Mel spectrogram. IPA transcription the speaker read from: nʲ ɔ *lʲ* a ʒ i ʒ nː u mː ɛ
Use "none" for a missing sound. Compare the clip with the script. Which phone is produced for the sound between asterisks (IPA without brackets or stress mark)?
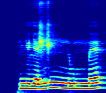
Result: lʲ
